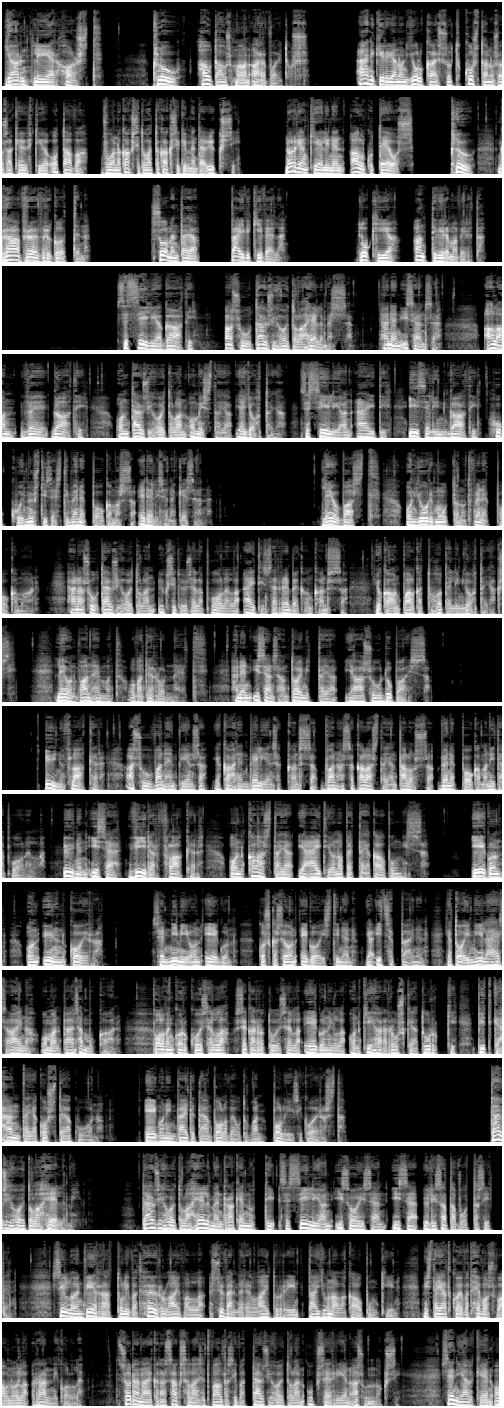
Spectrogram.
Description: CLUE - Hautausmaan arvoitus – Ljudbok – Laddas ner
